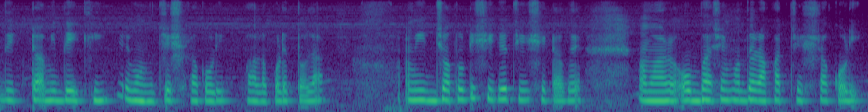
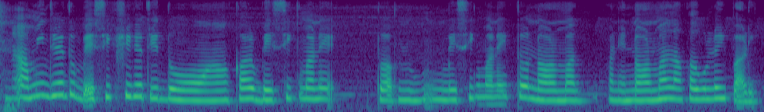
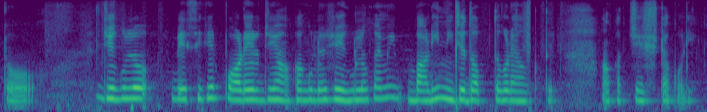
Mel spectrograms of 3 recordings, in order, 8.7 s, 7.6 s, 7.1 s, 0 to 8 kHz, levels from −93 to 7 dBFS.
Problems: none marked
